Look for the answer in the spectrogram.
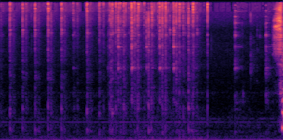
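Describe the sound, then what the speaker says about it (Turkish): Whisk beating a börek filling with salt and half a bottle of soda water in a bowl, a steady run of quick light taps and clinks against the bowl, close and fairly quiet, with a louder clatter at the very end. "yarım şişe soda katıyorum. Bunları güzelce de çırpıyorum"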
